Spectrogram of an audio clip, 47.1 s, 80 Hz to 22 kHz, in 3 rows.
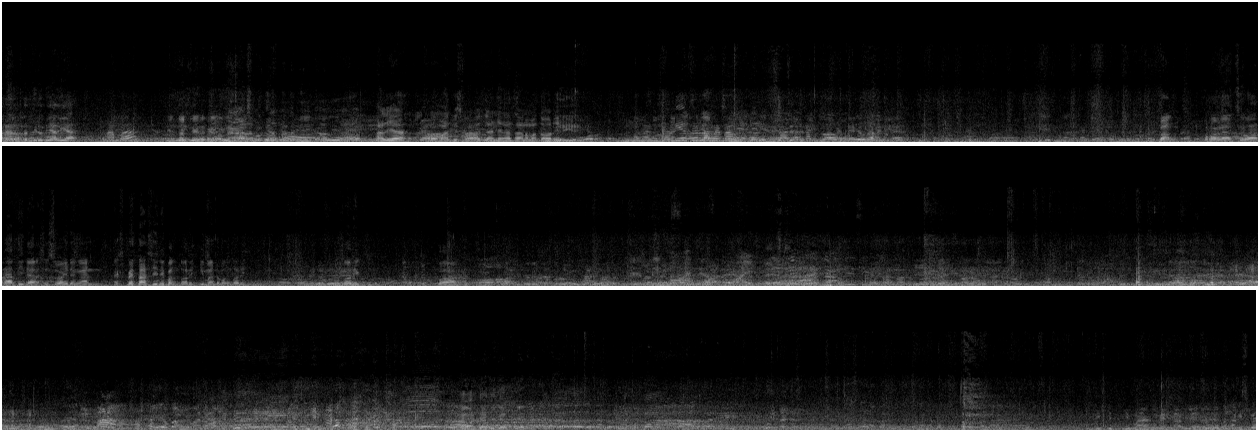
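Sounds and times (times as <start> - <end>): indistinct crowd voices: 0.0 - 47.0.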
